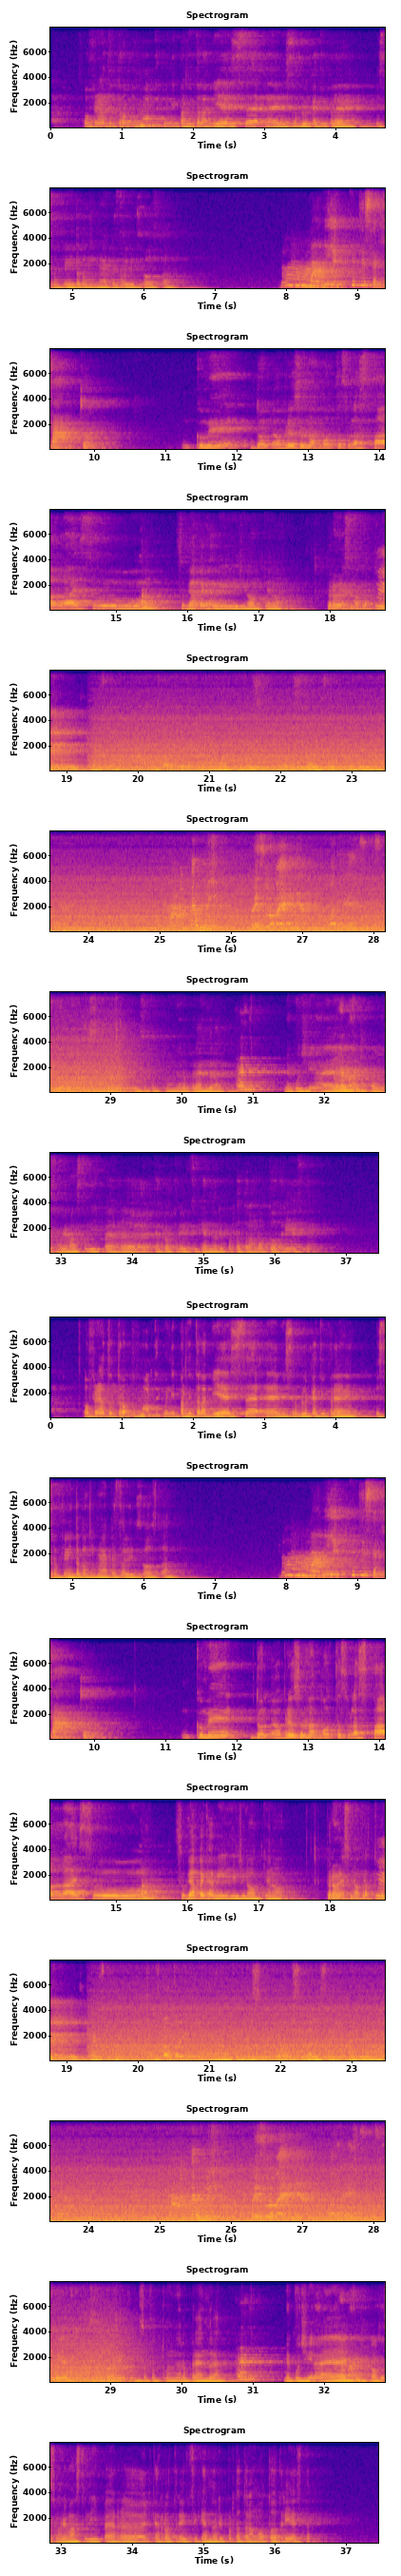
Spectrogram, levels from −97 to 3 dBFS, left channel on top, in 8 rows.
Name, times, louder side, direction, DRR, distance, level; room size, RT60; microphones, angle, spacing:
voice 1, 0.5-6.5 11.2-15.5 15.9-17.5 18.0-18.9 19.2-19.8 20.2-23.8 25.2-25.7 27.4-30.7 31.4-36.5, right 3 dB, 45° right, 6 dB, 0.5 m, -22 dB
voice 2, 1.0-1.6 5.6-6.1 7.9-10.1 15.3-15.6 18.6-19.2 23.4-23.8 25.0-25.9 26.3-29.1 30.8-31.0 32.1-32.6, left 1 dB, 5° left, 1 dB, 1.0 m, -24 dB
sound 1, 19.3-29.1, equal, 70° right, 2.2 m, -20 dB
8.0 x 7.2 x 6.5 m, 1.3 s
head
